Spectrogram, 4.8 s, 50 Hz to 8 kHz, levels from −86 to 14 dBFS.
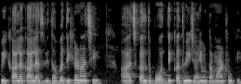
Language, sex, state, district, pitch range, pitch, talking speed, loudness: Garhwali, female, Uttarakhand, Tehri Garhwal, 185-205 Hz, 200 Hz, 210 wpm, -23 LUFS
